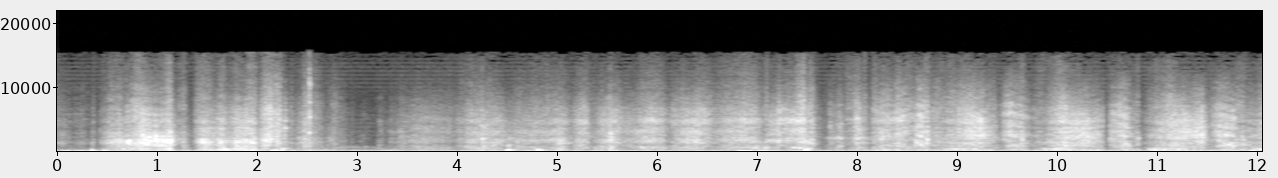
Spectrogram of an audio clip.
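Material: Nothing is struck.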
